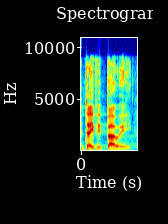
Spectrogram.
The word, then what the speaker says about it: Bowie: you that I've now changed dav's name to David Bowie and that's the correct pronunciation he named it self after the Bowie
